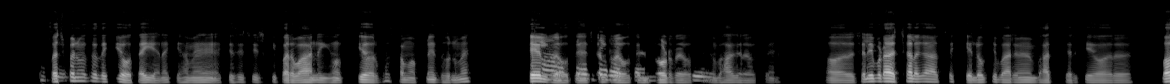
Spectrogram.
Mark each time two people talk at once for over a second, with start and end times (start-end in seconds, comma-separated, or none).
5.4-7.2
